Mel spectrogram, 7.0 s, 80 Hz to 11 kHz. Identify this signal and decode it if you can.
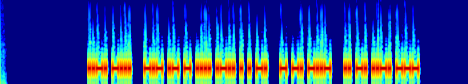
Morse code, heard as a keyed tone, about 39 wpm, 700 Hz. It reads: FB KATHLEEN TNX INFO
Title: Practice QSO - Exchange 3 - More Info - 40wpm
